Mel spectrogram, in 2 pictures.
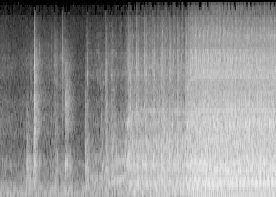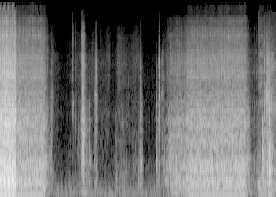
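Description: A sewing machine stitches diagonal quilting lines across a small keychain wallet, with a fast continuous whir that speeds up, stops, then runs again amid light clicks and handling noises.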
